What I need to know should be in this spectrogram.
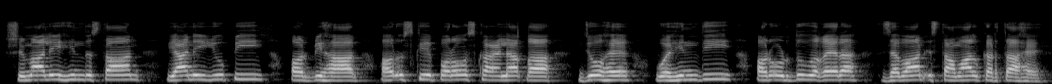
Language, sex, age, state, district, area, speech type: Urdu, male, 18-30, Bihar, Purnia, rural, spontaneous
